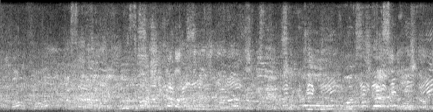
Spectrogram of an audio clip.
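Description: Indistinct voices calling out on and around a football pitch: several people shouting and talking at once at a distance, with no single voice standing out.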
